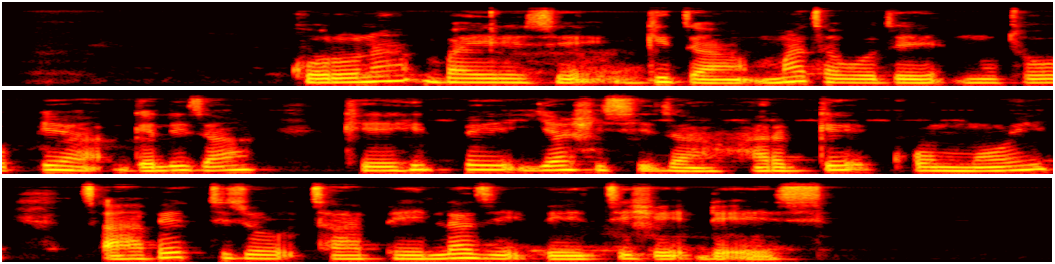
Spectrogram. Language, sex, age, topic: Gamo, male, 18-24, government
